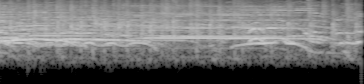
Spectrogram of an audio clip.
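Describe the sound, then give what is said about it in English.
A crowd at Carlino's in Ardmore gives a loud cheer, with many overlapping voices shouting and calling out together in a sustained, dense roar. “We want a big, loud cheer.”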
